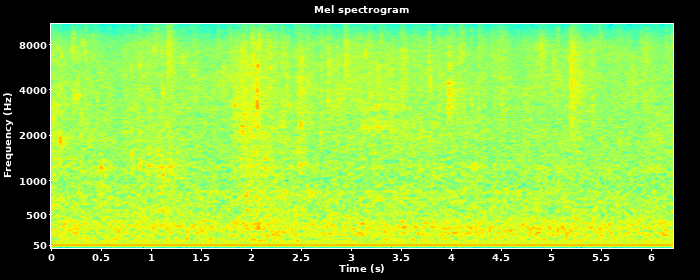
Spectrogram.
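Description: Fabric is dipped and sloshed in a basin of cold water during batik dyeing, giving a steady close splashing and trickling wash of water with no talk.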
